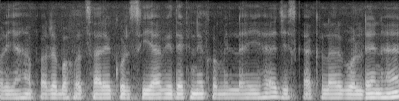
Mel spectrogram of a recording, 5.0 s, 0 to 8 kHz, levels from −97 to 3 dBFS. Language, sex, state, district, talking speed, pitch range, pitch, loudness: Hindi, male, Chhattisgarh, Raipur, 190 wpm, 110-115 Hz, 110 Hz, -16 LUFS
